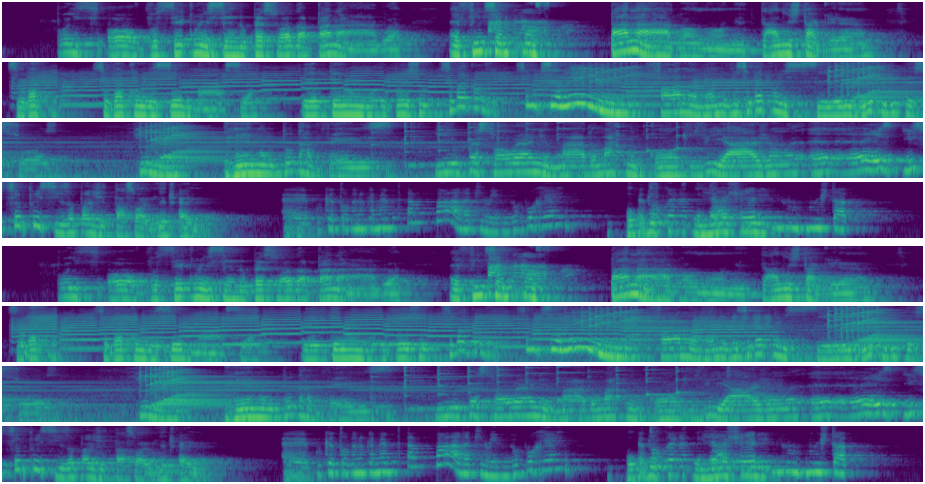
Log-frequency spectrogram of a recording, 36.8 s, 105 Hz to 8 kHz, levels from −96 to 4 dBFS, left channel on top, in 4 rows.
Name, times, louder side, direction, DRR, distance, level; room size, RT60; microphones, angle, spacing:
voice 1, 0.6-4.0 4.5-5.4 6.1-8.7 9.3-9.6 10.2-11.8 12.2-18.9 19.8-20.3 20.6-22.3 22.8-29.7 33.9-34.2 34.5-35.3, left 2 dB, 40° left, 1.1 m, -30 dB
voice 2, 4.9-5.7 9.4-9.8 30.4-33.4 34.0-36.1, right 3 dB, 25° right, 0.4 m, -35 dB
Trumpet, 9.3-17.0, right 5 dB, 70° right, 0.8 m, -38 dB
sound 1, 14.1-26.2, right 3 dB, 45° right, 1.2 m, -40 dB
13.0 x 11.0 x 5.7 m
head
